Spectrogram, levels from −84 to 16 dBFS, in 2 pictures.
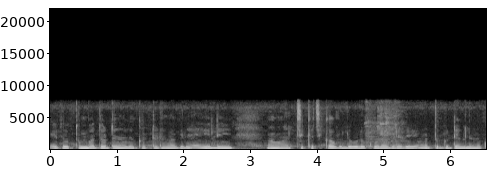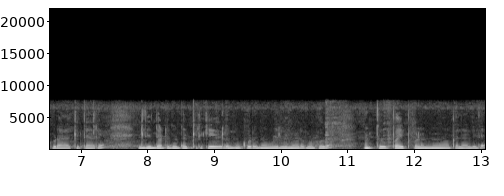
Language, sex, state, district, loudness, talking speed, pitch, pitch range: Kannada, female, Karnataka, Bellary, -14 LUFS, 110 wpm, 225 Hz, 220-230 Hz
